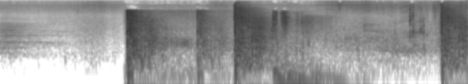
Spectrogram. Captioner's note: gunfire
